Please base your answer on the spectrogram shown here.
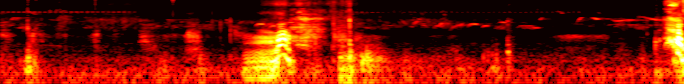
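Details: Cane Corso puppy, four months and fifteen days old, giving an eerie, horror-like sound: a harsh, strained burst with a rising and falling tone lasting nearly a second, a few short rough follow-up sounds, then another sharp cry at the end amid quiet.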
